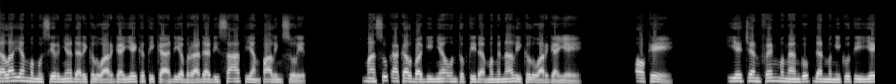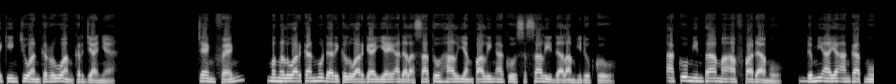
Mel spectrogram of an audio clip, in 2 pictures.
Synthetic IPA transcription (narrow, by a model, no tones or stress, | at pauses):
alahjaŋməŋusɪrɲadaɾikəluarɡajɛkət̪ikadiabəɾadadisaʔat̪jaŋpalɪŋsulɪt̪̚ | masʊkakalbaɡiɲaunt̪ʊk̚t̪idak̚məŋənalikəluarɡajɛ̰ | ʔoke | jɛt͡ʃɛnfɛŋməŋaŋɡʊp̚danməŋikut̪ijɛkiɲt͡ʃuankəɾuaŋkərd͡ʒaɲa̰ | t͡ʃɛnfɛŋ | məŋəluarkanmudaɾikəluarɡajɛadalahsat̪uɦaljaŋpalɪŋakusəsalidalamɦidup̚kṵ | ʔakumint̪amaafpadamṵdəmiajaɦaŋkat̪̚mu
